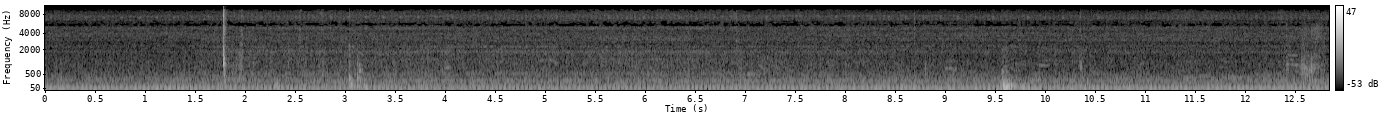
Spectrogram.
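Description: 2013 Kia Sorento engine idling steadily, heard from inside the cabin. There is a sharp click about two seconds in, a few light knocks a second later, and a heavier thump near ten seconds.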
